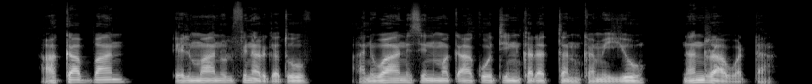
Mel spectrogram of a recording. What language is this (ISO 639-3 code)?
orm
